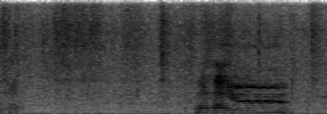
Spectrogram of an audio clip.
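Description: A farm goat, a protective mother during kidding season, lets out one drawn-out bleat over a steady hiss of background noise, with no talking.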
